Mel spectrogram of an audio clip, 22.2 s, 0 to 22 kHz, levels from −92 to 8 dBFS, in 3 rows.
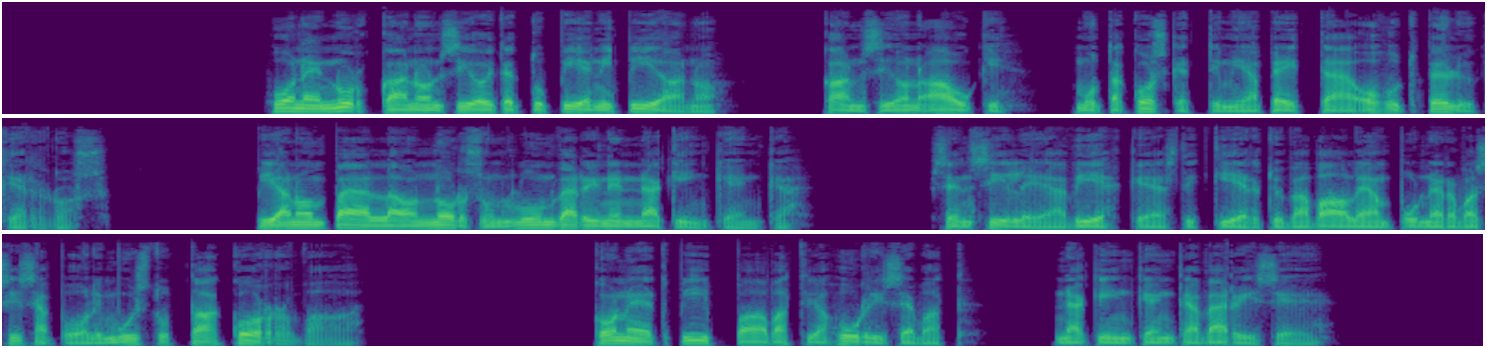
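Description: No technical fault can be heard anywhere in this audio. The sound runs without interruption or audible damage from beginning to end.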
